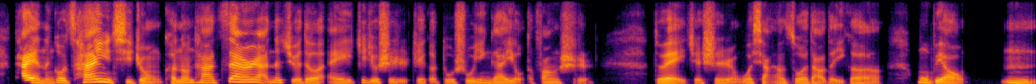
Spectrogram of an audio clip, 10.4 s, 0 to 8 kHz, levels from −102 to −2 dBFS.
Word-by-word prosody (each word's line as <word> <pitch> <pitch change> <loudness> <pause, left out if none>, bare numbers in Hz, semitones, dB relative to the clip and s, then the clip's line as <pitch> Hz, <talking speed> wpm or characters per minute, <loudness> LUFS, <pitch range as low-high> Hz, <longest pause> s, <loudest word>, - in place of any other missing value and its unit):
他 210 +1 +10
也 200 - +6
能 165 0 -6
够 190 +1 0
参 235 +7 +6
与 230 - +2
其 145 -5 +3
中， 135 -2 -3
可 155 - -3
能 160 +5 -2
他 190 -1 -1
自 185 - -3
然 255 -2 +8
而 235 +1 +6
然 230 -3 +2
地 200 - -2
觉 200 - -3
得， 145 - 0
诶， 165 +2 -5
这 195 - -8
就 180 -3 -3
是 155 -1 -3
这 155 - -7
个 - - -9
读 150 +1 -9
书 175 +2 -4
应 175 - -5
该 150 -2 -3
有 170 +2 -3
的 - - -19
方 145 -1 -6
式。 175 - -5 0.6
对， 145 -6 +3
这 - - -7
是 80 -3 -2
我 165 - -3
想 160 - -1
要 145 - -7
做 155 +2 -3
到 - - -4
的 - - -8
一 - - -9
个 - - -6 0.3
目 185 -3 -1
标， 160 0 +1 0.4
嗯。 165 -4 -3
165 Hz, 265 characters per minute, -23 LUFS, 150-190 Hz, 0.6 s, 他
